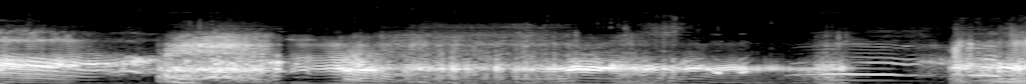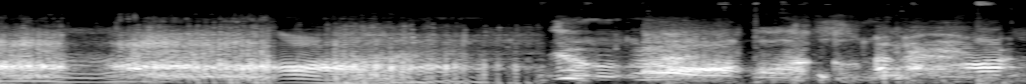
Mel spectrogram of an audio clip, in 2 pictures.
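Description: Zombie snarling and growling over a man's pained groans and cries, one continuous attack with a brief drop about four seconds in.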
